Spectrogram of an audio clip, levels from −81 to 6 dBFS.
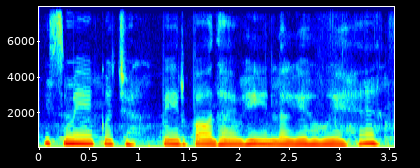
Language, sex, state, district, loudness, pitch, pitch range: Hindi, female, Bihar, West Champaran, -11 LUFS, 215 Hz, 200-245 Hz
